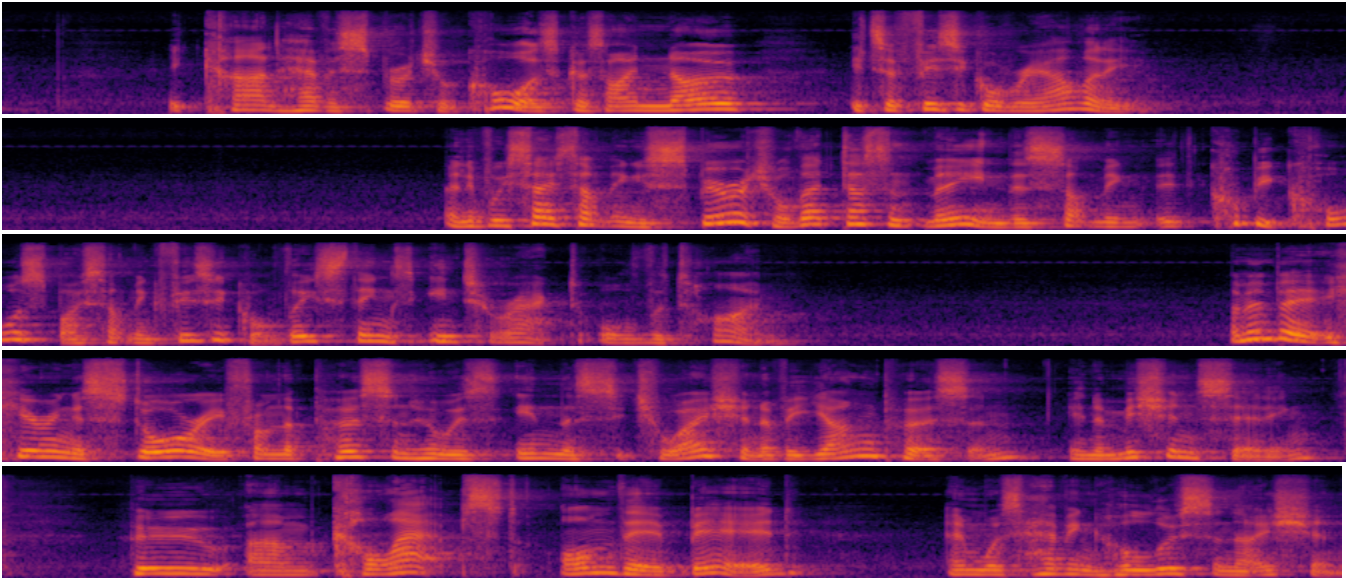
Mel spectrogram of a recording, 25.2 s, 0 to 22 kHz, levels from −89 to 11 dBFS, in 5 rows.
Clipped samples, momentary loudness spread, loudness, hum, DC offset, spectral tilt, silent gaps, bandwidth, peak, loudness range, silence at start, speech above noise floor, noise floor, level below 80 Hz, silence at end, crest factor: under 0.1%; 10 LU; -22 LUFS; none; under 0.1%; -4 dB/octave; none; 16 kHz; -4 dBFS; 6 LU; 0.65 s; 35 dB; -57 dBFS; -66 dBFS; 0 s; 20 dB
